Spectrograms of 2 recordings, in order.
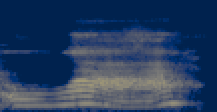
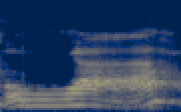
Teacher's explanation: If you think about the sound wa, the a becomes more rounded, and it sounds more like, you know, what we would think of as a short o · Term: co-articulation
